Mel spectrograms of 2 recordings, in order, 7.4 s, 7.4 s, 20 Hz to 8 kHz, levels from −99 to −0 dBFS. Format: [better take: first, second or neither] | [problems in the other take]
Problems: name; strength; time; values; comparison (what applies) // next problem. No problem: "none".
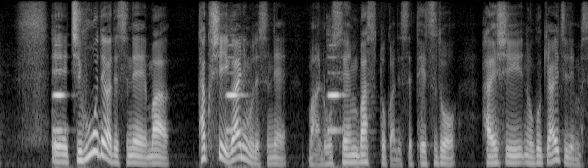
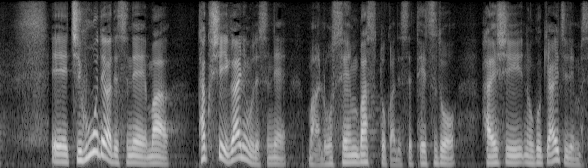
second | noise reduction (neural mask model RNNoise)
